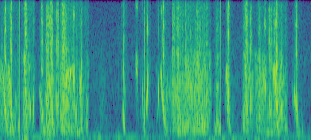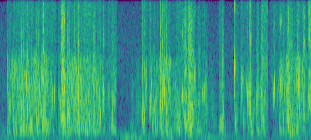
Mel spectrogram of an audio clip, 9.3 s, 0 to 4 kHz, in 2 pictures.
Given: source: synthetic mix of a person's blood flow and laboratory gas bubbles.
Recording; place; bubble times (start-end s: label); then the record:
Doppler ultrasound of blood flow; subclavian vein
0.00-0.54 s: bubbles
0.58-1.34 s: bubbles
1.82-1.91 s: bubbles
2.02-2.26 s: bubbles
2.33-3.31 s: bubbles
3.36-3.52 s: bubbles
3.61-4.33 s: bubbles
4.38-4.53 s: bubbles
4.77-6.42 s: bubbles
6.77-7.80 s: bubbles
7.94-8.04 s: bubbles
8.18-8.69 s: bubbles
8.72-9.33 s: bubbles
From the record:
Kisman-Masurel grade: 444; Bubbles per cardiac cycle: continuous sound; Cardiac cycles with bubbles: 100%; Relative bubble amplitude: maximal (0.775 to 0.999); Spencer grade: 4 (maximum detectable bubble signal sounding continuously throughout systole and diastole of every cardiac period, and overriding the amplitude of the normal cardiac signals); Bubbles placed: anywhere in the cardiac cycle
